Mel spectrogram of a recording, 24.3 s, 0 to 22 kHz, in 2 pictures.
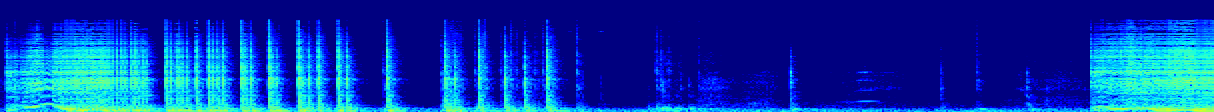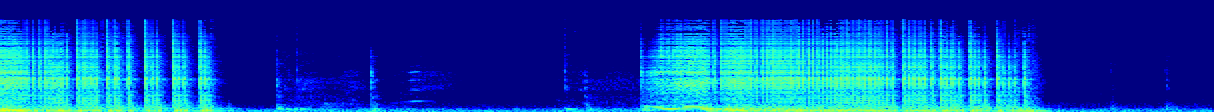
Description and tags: Recorded with a Zoom H6 (used the XYH-6 microphone).
Creeking comes from my Bed.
